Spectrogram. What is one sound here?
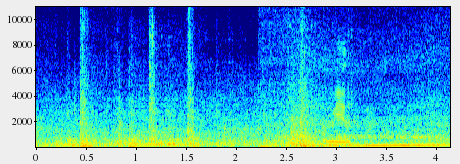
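A car engine starts and revs as the car pulls away.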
